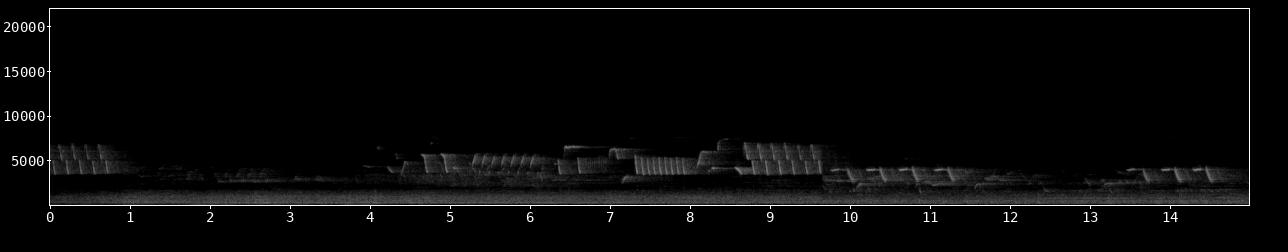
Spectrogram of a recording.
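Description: A great tit sings in repeated bright, clear two-note phrases over a steady background hum of outdoor ambience; no voices are present.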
